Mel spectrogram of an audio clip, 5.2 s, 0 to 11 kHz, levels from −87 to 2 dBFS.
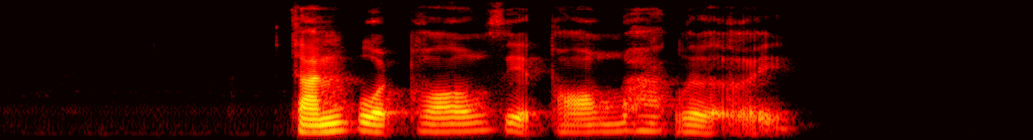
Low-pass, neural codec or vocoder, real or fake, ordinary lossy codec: none; autoencoder, 22.05 kHz, a latent of 192 numbers a frame, VITS, trained on one speaker; fake; none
